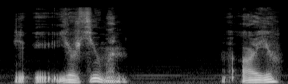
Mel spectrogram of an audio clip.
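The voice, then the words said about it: Low voice. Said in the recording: “The man replied to him in a low voice.”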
